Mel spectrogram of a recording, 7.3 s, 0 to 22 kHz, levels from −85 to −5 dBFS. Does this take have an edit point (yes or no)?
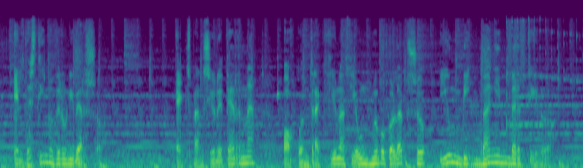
yes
